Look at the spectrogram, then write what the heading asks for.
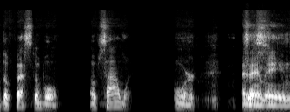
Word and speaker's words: Samhain: called the Festival of Samhain, or Samhain. Samhain is the way pronounce right. it. Yeah, it's not correct. Samhain is correct.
